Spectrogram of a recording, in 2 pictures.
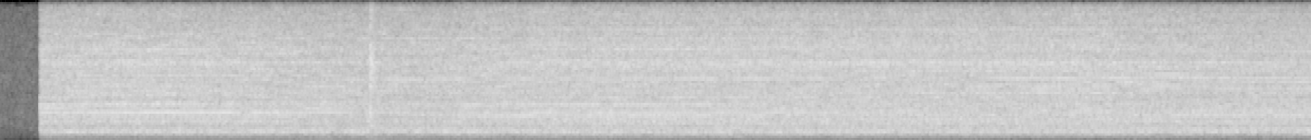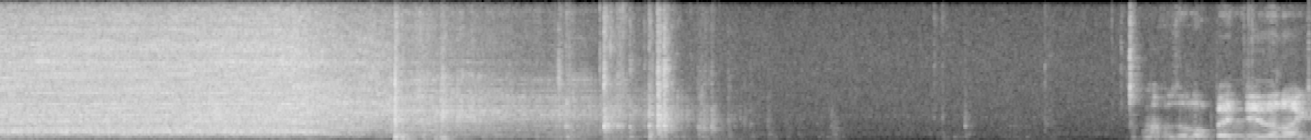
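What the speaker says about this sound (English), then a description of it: "So I'm going to get a hot air gun. It's going to be very easy to heat this and bend it to shape." A hot air gun runs steadily for about twelve seconds while heating plastic to bend it into shape, a loud continuous blowing roar, then shuts off, leaving quieter handling noises and faint movement.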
